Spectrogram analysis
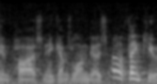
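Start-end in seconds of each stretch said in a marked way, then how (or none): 1.4-2.0 high, loud cheeky thanks; snatch it with a bright cheeky thank you; mock grateful prankster. Prankster grabs offered food bowl.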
